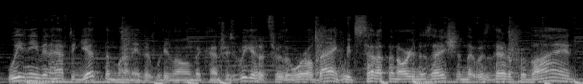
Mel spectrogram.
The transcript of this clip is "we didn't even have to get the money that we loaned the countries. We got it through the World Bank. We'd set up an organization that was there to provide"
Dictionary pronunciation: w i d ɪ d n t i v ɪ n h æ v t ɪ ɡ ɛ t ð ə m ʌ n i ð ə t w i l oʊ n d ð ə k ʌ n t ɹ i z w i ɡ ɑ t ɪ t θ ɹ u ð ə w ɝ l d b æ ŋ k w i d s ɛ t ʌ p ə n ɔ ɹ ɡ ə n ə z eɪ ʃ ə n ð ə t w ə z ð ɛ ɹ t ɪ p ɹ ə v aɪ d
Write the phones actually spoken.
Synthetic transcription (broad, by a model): w i d ɪ d n t i v ɪ n h æ f t ɪ ɡ ɛ t ð ə m ʌ n i ð ə t w i l oʊ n ð ə k ʌ n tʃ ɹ i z w i ɡ ɑ t ɪ t θ ɹ u ð ə w ɝ l d b æ ŋ k w i d s ɛ t ʌ p ə n ɔ ɹ ɡ ə n ə z eɪ ʃ ə n ð ə t w ə z ð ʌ ɹ t ɪ p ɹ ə v aɪ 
